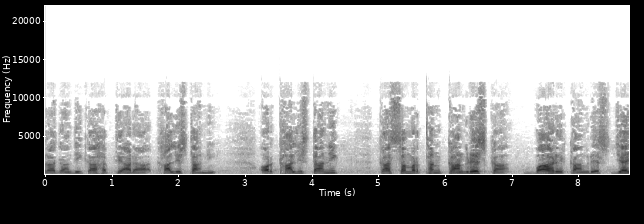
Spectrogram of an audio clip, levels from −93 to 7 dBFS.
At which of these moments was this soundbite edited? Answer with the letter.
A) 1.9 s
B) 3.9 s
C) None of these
C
